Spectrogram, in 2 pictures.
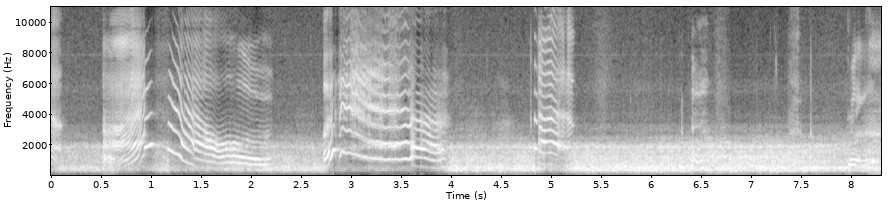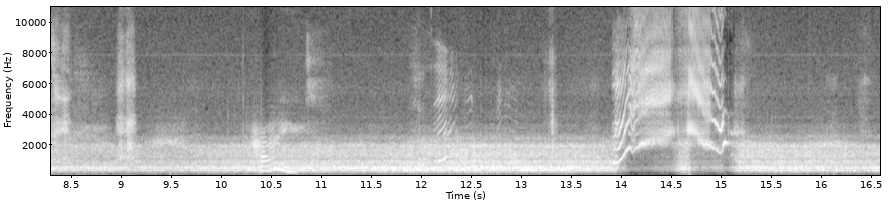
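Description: A four-month-old baby's high-pitched, bird-like squawks and squeals in short bursts: near the start, around three seconds in, about five seconds in, and again near the end. A steady background noise runs underneath.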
